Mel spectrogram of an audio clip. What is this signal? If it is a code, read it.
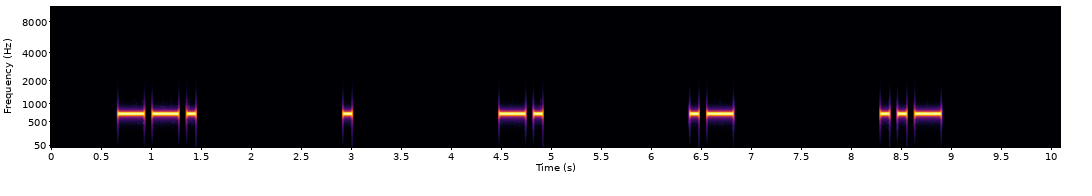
Morse code, heard as a keyed tone, about 14 wpm, spaced as for 5 wpm, 700 Hz. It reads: GENAU
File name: Morsekurs / Witze / Witz 28. August 2018, 25 F70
